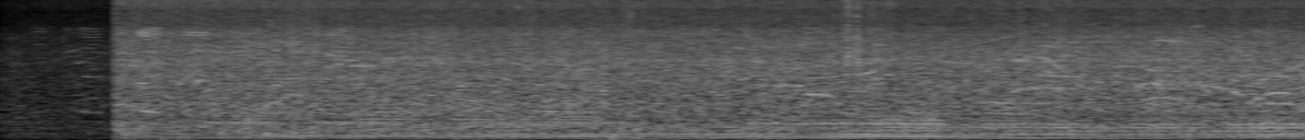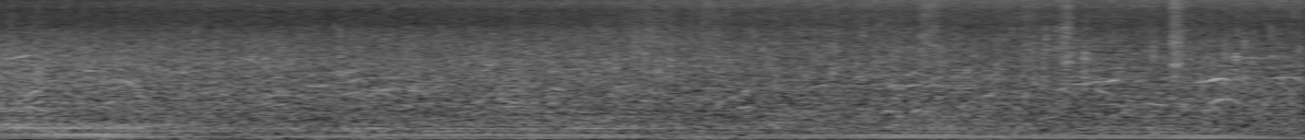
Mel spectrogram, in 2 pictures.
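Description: A motor running steadily with a low hum under outdoor background noise. It comes in suddenly just after the start.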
